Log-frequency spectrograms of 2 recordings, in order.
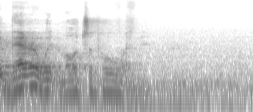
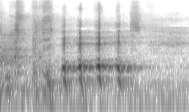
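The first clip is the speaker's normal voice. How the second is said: laugh; 9 semitones higher than usual. Real, not acted. Laughing at own remark.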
